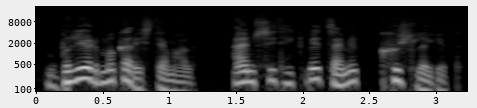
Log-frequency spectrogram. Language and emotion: Kashmiri, fearful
